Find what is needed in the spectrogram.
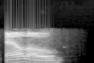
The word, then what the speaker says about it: Lopaze: It's Lopaze. If you type my first name in on Twitter, I should pop up. – All right. So spell that one more time, Lopaze. – Lopaze.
